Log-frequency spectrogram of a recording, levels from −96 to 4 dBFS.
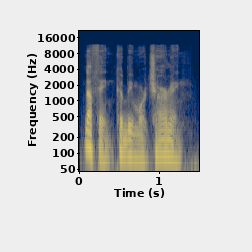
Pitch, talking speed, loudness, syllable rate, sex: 85 Hz, 200 wpm, -23 LUFS, 6.0 syllables/s, male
